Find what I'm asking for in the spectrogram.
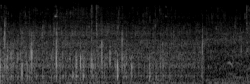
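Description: Cauliflower pakoras and green chillies deep-frying in hot oil, a dense, close crackle of popping bubbles with irregular sharp pops throughout.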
